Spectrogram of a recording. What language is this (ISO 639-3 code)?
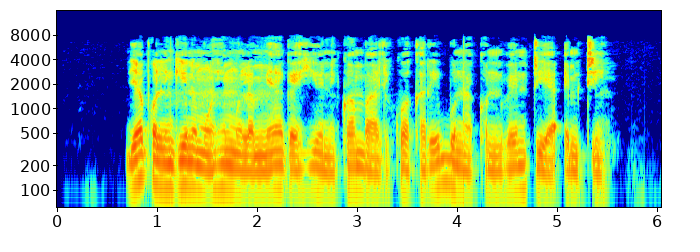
swa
